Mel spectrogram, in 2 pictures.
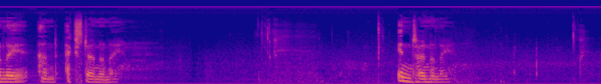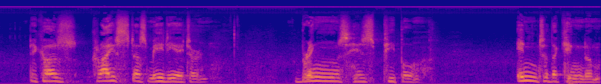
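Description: An elderly man speaks with emphasis into a microphone, pausing between phrases.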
